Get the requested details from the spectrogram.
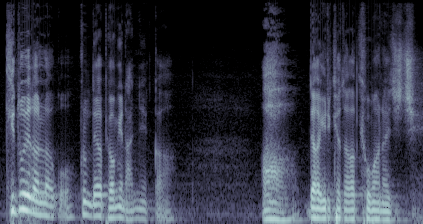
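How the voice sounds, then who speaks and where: A male pastor giving an emphatic sermon, often putting questions to the congregation. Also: medium pitch. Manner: animated, mimics trumpet sounds.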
